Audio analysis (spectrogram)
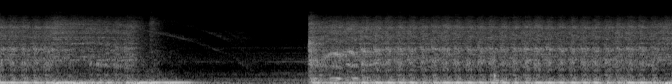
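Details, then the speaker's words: Yellow Jeep TJ with a swapped, pre-oiled 5.3 V8 on first fire-up, running off a jump box with the MAF disconnected. It catches briefly, fades, then labours back unevenly and never settles. Owner suspects the fuel pump isn't shutting off, or VATS. "So when I left you, we were pretty frustrated. We'd had a lot of issues. The vehicle wouldn't start, wouldn't run, that kind of thing."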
